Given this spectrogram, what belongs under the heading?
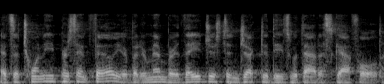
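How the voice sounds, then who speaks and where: This man talks at a very fast pace in a medium pitch. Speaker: orthopedic surgeon lecturer. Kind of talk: lecture.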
